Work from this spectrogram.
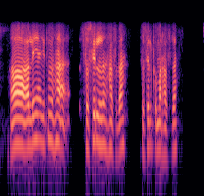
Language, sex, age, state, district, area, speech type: Santali, male, 30-45, Jharkhand, East Singhbhum, rural, conversation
